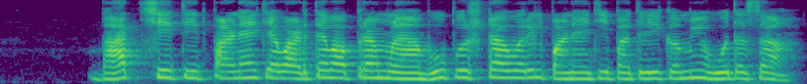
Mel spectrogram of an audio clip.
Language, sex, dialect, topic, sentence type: Marathi, female, Southern Konkan, agriculture, statement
